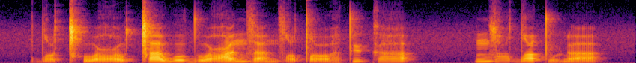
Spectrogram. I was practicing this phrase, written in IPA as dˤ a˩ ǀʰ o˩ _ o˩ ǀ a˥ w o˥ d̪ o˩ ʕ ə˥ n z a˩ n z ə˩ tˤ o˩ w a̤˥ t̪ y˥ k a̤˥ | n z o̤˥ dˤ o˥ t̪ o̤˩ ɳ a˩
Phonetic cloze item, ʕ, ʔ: ʕ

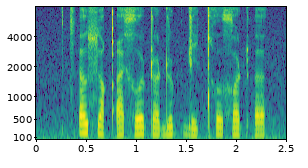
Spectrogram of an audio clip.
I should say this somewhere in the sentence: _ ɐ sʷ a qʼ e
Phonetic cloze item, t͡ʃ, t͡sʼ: t͡sʼ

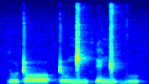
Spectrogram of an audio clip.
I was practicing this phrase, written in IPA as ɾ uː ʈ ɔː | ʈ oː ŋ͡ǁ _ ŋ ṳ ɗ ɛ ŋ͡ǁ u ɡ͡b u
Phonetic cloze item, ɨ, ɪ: ɨ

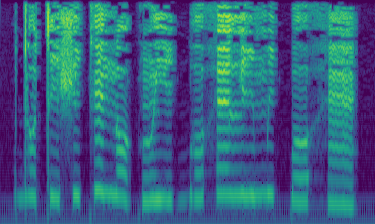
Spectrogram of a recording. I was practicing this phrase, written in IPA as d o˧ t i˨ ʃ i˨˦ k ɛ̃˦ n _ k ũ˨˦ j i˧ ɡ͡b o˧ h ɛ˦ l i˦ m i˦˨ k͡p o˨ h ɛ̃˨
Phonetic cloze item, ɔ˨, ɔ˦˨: ɔ˦˨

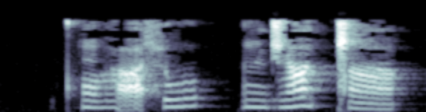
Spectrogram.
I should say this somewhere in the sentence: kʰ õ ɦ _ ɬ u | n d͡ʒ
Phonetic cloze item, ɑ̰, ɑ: ɑ̰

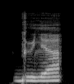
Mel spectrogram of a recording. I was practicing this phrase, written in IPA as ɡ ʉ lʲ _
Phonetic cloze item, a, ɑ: a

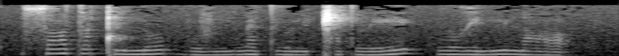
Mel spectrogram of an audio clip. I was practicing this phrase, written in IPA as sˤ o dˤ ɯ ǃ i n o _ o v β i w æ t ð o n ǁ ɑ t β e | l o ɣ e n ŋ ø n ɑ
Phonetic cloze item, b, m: b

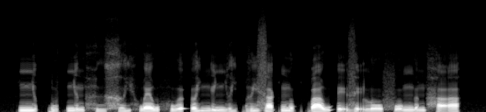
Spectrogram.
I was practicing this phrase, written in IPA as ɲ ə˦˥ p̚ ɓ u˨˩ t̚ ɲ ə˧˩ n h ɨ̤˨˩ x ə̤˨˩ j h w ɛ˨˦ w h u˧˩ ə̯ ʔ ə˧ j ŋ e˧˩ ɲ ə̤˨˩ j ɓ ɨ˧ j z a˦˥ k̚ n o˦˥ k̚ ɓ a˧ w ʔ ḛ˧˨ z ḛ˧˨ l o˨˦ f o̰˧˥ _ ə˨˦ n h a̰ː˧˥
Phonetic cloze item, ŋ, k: ŋ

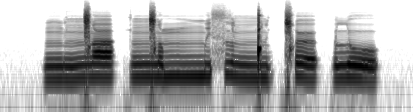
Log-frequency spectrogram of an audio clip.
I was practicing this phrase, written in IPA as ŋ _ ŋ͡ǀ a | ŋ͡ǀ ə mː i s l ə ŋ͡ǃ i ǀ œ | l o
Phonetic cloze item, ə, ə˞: ə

